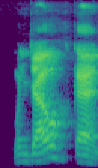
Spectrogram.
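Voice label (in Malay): "menjauhkan", Malay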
